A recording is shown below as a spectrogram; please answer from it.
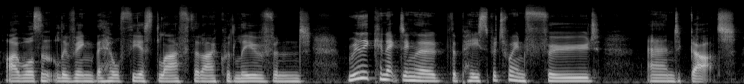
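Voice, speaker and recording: A woman's voice: low-pitched, fairly even intonation, measured pace. A middle-aged Australian woman, a podcast guest, speaking candidly as she tells her health story in conversation. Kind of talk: conversational interview.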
